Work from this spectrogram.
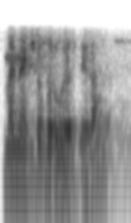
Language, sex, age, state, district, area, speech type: Kannada, male, 18-30, Karnataka, Mysore, urban, conversation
